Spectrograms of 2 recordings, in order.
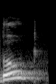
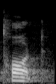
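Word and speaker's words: thought: সো এর উচ্চারণটা হবে থট। তাই এই দুটো ওয়ার্ডকে খুব ভালো করে দেখে রাখবা। যদি শব্দের শেষে জিএইচ এর পরে টি থাকে উচ্চারণ করবা থট।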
